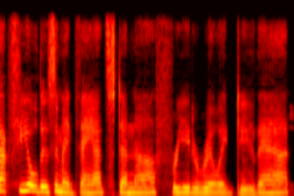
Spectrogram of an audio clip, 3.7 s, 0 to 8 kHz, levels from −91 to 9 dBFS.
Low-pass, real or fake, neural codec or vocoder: 7.2 kHz; fake; codec, 24 kHz, 0.9 kbps, WavTokenizer, medium music audio release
